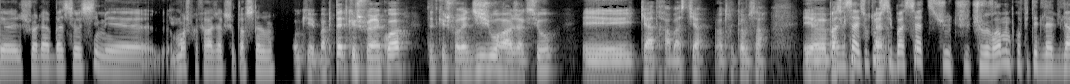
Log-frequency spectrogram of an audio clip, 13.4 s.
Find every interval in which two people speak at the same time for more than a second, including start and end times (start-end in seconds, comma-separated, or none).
none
